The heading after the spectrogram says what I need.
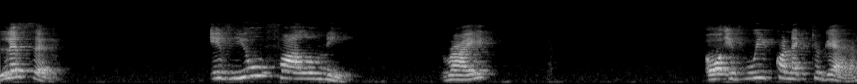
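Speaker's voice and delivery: talking with mouth full. Speaker addresses a viewer who just joined, talking while eating. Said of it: "I was eating and it's so delicious".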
